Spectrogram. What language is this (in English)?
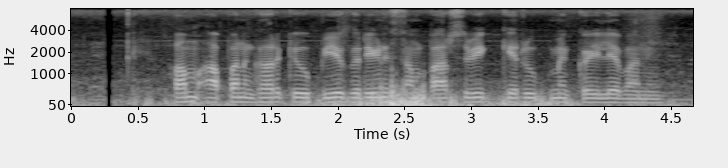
Bhojpuri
